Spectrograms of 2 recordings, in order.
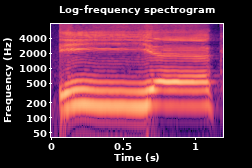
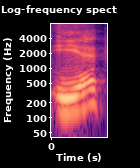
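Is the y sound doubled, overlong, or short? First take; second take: overlong; short. First: The y sound is stretched overlong. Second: The y sound is single and short. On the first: "طب احنا كده زودنا الزمن" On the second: "أما أقول إياك يبقى أنا جبت يا واحدة"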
